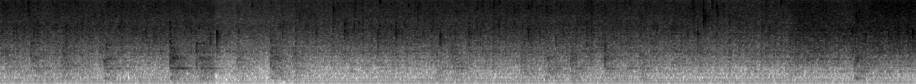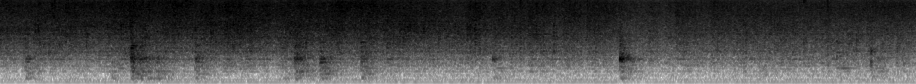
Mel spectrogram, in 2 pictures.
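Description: Cubed tofu and eggs sizzling in oil in two frying pans, with a wooden spoon knocking and scraping against the pans as they are stirred and turned. The sizzle grows a little louder about eight seconds in.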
